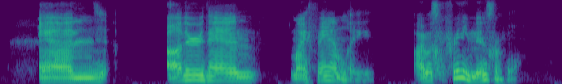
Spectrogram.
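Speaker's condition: Cleft palate; cleft palate and cleft lip

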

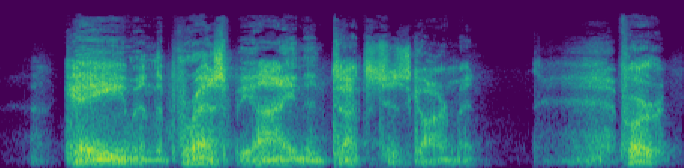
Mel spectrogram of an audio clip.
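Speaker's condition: Voice box removal needed; vocal cord cancer

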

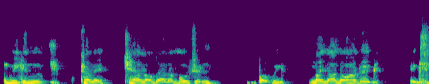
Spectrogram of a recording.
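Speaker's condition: Cerebral palsy; wheelchair user

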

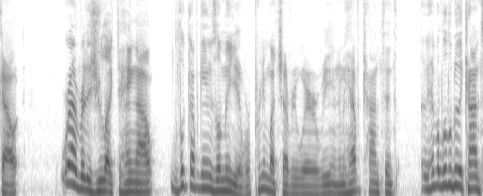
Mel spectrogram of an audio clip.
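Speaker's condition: Cleft palate; congenital cleft palate

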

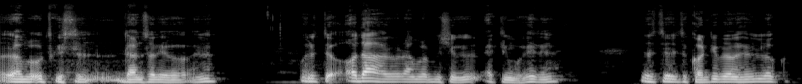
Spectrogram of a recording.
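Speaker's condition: Parkinson's disease; small steps hard

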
